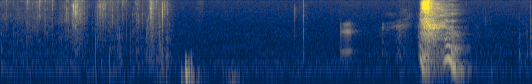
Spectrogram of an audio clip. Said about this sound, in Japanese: くしゃみ出たくしゃみ出たじゃないよ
